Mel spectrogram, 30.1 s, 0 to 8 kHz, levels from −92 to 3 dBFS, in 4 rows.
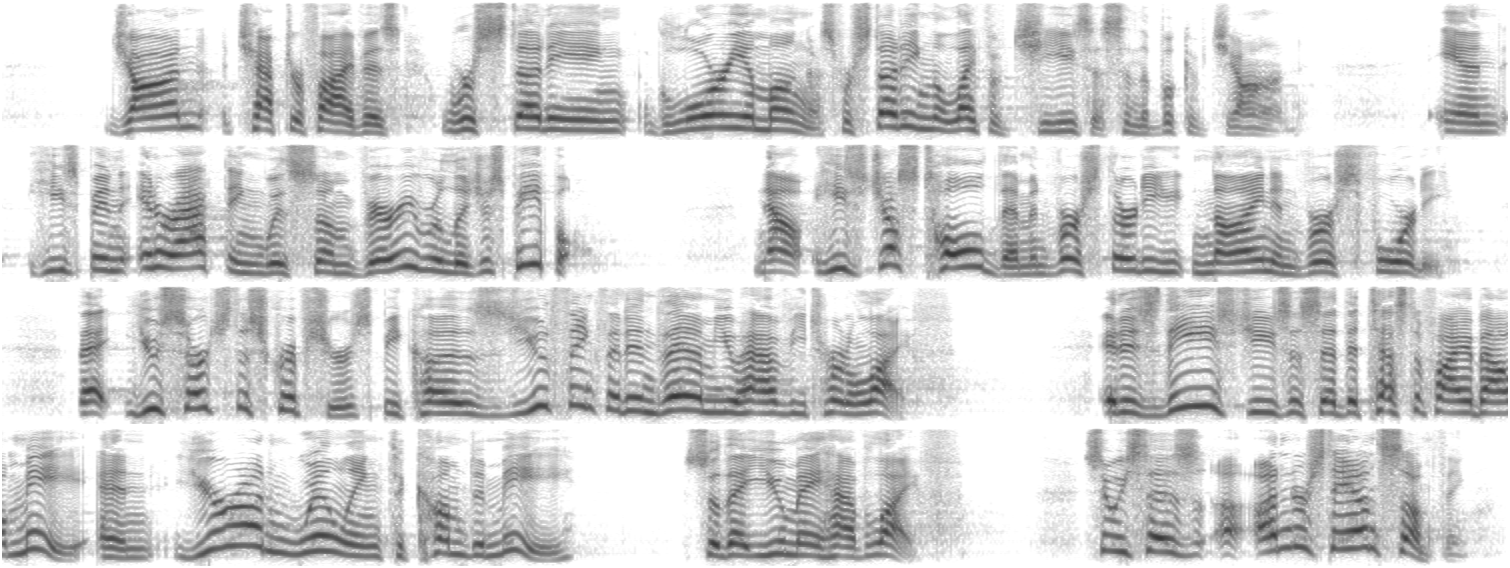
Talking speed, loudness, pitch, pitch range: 165 wpm, -27 LUFS, 250 Hz, 225-310 Hz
